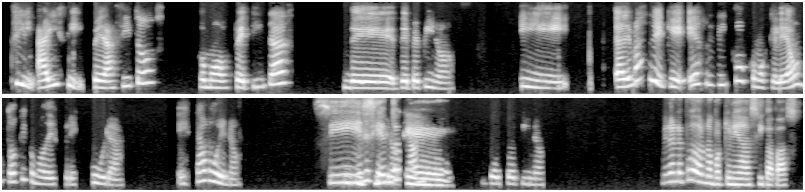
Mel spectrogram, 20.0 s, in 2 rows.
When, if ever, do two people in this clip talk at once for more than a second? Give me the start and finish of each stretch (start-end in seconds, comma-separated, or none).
14.2-15.5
